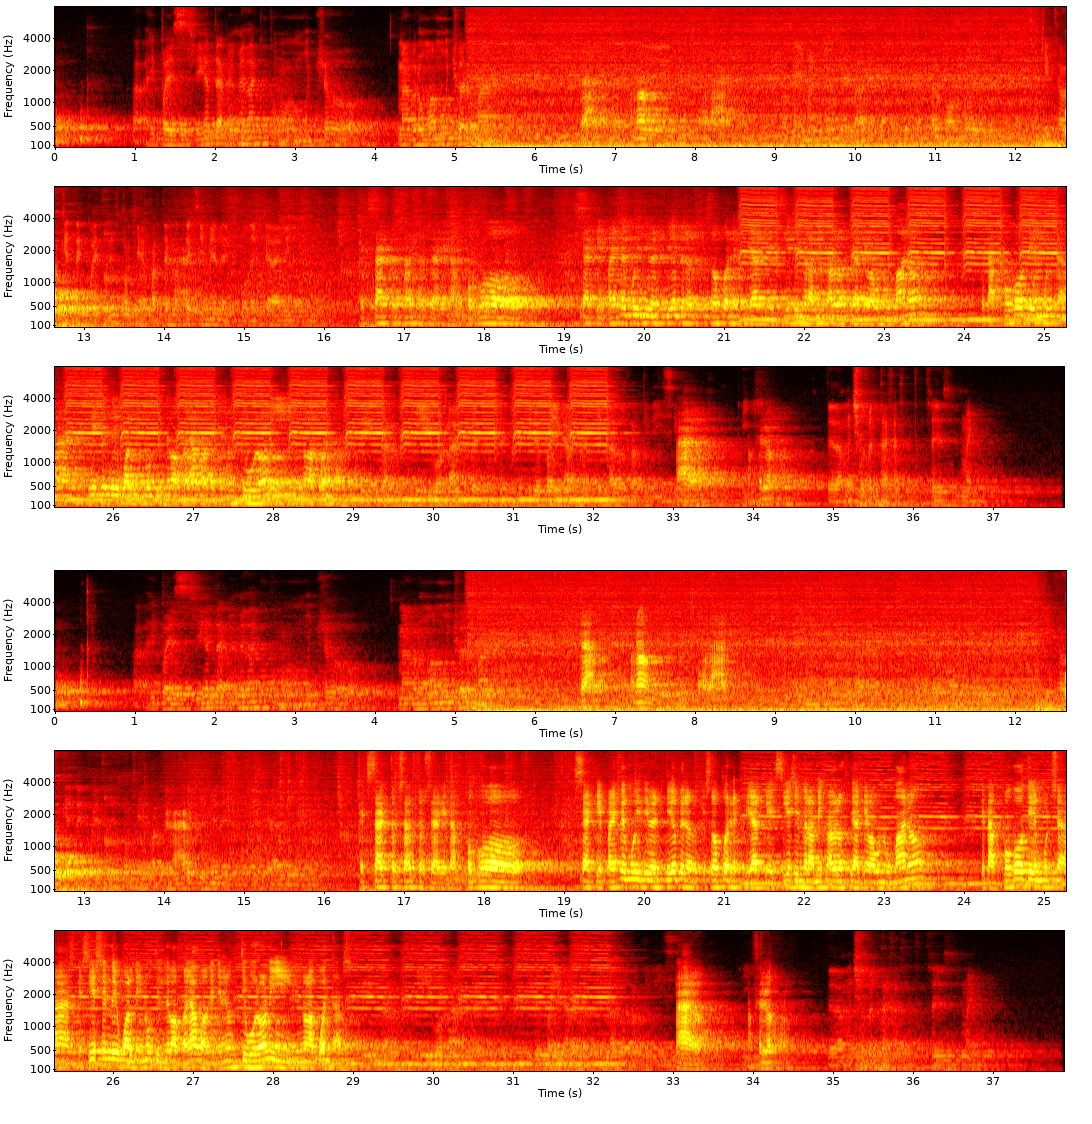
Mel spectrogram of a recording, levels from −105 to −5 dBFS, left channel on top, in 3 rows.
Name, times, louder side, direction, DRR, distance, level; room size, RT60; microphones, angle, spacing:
voice 1, 1.0-3.8 4.3-5.5 6.7-7.7 9.0-15.9 17.5-17.9 29.1-33.4 33.9-34.1 34.9-36.8, left 1 dB, 75° left, 3 dB, 0.9 m, -44 dB
sound 1, 5.1-13.8, equal, 5° right, 1.1 m, -37 dB
voice 2, 6.6-6.9 7.2-7.5 8.0-8.5 14.2-14.3 16.5-18.5 19.1-23.5 24.2-29.0 33.0-33.4 34.0-34.5, right 5 dB, 60° right, 11 dB, 0.4 m, -28 dB
sound 2, 13.7-21.2 23.5-25.4, right 2 dB, 30° right, 0.8 m, -50 dB
Telephone, 21.1-32.3, left 4 dB, 50° left, 0.6 m, -38 dB
5.1 x 5.0 x 5.6 m, 2.4 s
head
